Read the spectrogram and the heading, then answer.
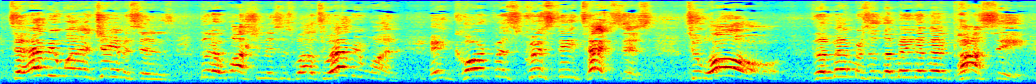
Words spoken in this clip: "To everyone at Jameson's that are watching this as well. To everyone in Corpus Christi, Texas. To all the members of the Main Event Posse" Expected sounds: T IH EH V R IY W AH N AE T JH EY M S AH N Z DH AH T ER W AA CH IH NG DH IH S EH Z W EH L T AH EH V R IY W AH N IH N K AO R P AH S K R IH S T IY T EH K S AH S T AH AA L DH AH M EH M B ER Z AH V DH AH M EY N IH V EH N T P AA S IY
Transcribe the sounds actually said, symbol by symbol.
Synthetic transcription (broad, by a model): T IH EH V R IY W AH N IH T JH EY M S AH N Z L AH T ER W AA CH IH NG DH IH S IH Z W EH L T AH EH V R IY W AH N IH N K AO R P AH S K R IH S T IY T EH K S AH S T AH AA L DH AH M EH M B ER Z AH V DH AH M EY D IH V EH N P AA S IY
